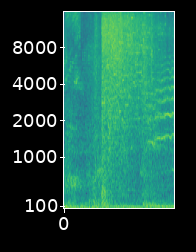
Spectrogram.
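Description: A loud shattering crash, like something breaking, about three-quarters of a second in, over low trailer music. Near the end a high, wavering tone sets in.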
